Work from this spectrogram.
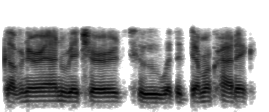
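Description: A man's voice: low-pitched, level tone, brisk, no echo. A man being interviewed about his life and work as an interior designer, telling stories at length and laughing often. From United States. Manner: chatty storyteller who laughs often. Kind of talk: conversational interview. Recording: tinny phone-like line, dry.

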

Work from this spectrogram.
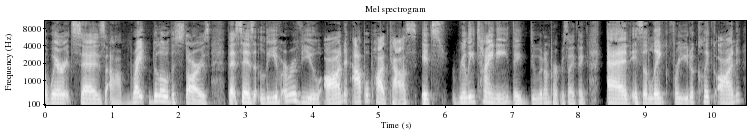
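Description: Stuffed-up woman podcast host, low voice. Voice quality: lower voice than usual. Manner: chatty, says "y'all", fillers. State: stuffed up, getting over the flu. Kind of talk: casual podcast monologue.

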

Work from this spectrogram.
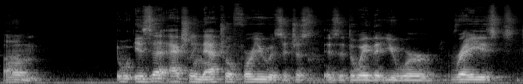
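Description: A man's voice: fairly low pitch, fairly even intonation, moderate pace. A man hosting a casual interview who asks questions conversationally and answers with brief affirmations. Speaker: interviewer, host. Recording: roomy echo.

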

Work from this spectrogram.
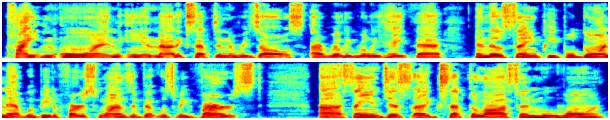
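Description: A woman from the United States hosting her own podcast, a little hoarse from a sore throat, talking earnestly and with strong opinions. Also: very deep voice. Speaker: podcast host. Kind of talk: casual solo podcast talk.

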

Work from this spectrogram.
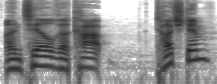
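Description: A man's voice: medium pitch, very animated, slow, a bit bright, no room sound, studio quality. A man co-hosting a podcast, talking through a TV episode in a casual, rambling, analytical way. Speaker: podcast co-host. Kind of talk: casual TV recap discussion.

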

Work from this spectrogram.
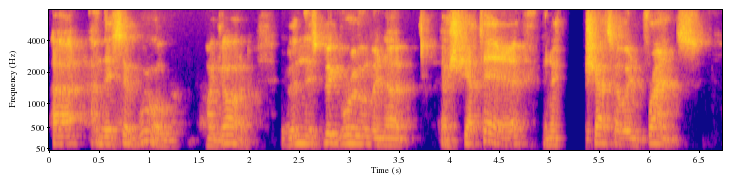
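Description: Rambling older man, loud voice, echoey room. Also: fairly high pitch, unhurried. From England. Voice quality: loud speaking voice. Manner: rambling, laughs often, many fillers. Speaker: singer, interview guest. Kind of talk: relaxed storytelling interview.

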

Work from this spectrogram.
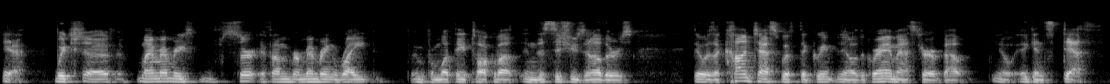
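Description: A man with a husky voice chatting casually on a podcast, explaining and recapping in a rambling way. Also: mid-range voice, steady tone, moderate pace. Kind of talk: casual comic book discussion. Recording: dull lo-fi voice recording.

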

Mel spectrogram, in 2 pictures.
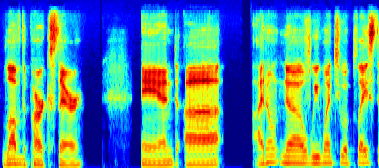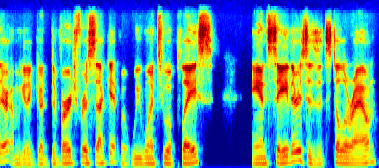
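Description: A man's voice: mid-range voice, moderate pace, pushed and bright, dry recording, clean studio sound. A man with a nasal Buffalo, New York accent hosting a casual music podcast in a joking, chatty, digressive way. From US East Coast. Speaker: podcast host.

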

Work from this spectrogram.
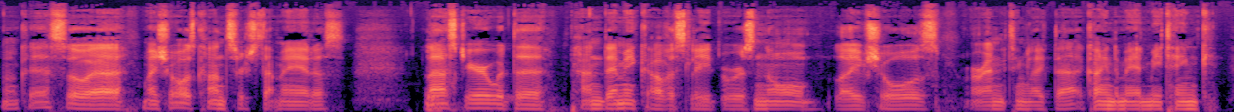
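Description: An Irish man, a podcast guest, talking casually and telling a local legend in a relaxed way. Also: deep voice, normal speed, creaky, no echo, clean studio sound. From Ireland (Wexford). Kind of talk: casual interview storytelling.

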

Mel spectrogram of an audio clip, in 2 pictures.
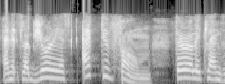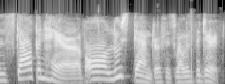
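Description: Radio spokeswoman, very lively pitch. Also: a little slow. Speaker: commercial spokeswoman. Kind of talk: scripted 1940s radio advertising. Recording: dry, dull old radio recording.

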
